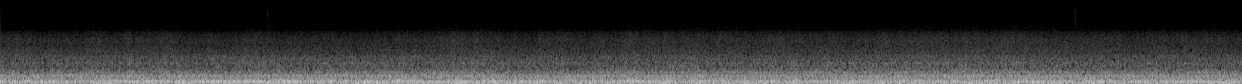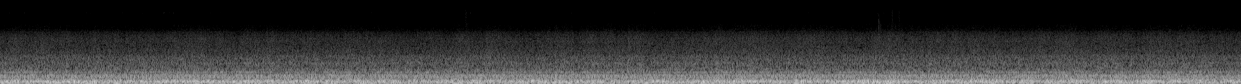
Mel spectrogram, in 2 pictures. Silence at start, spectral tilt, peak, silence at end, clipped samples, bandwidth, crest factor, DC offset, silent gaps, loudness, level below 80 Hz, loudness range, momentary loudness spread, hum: 0 s; -9 dB/octave; -8 dBFS; 0 s; under 0.1%; 8.4 kHz; 14 dB; under 0.1%; none; -23 LUFS; -28 dBFS; 1 LU; 2 LU; none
